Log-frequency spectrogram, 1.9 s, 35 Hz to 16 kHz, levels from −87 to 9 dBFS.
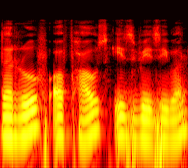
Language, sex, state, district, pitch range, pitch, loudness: English, male, Jharkhand, Garhwa, 105-125 Hz, 115 Hz, -15 LUFS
